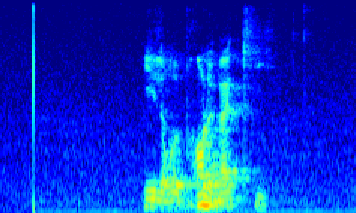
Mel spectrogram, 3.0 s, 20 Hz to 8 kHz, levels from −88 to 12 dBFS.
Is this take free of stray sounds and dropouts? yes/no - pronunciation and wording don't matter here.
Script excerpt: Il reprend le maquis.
yes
